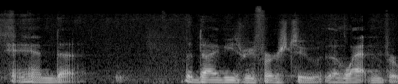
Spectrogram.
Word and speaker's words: Dives: there's a Latin word, and I don't know if it is pronounced with two syllables or one. D-I-V-E-S is his name. Would it be Dives? Dives? Okay, typically.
